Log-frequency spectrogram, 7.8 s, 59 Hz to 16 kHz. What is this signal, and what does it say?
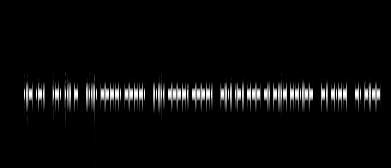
Morse code, heard as a keyed tone, about 52 wpm, 700 Hz. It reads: UR RST 599 599 BRONX, NY NY
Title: Practice QSO - Exchange 1 - Beginning - 50wpm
